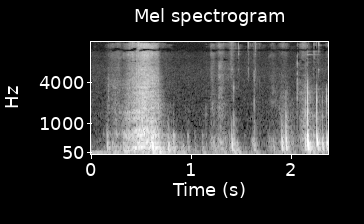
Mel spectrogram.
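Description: Faint handling noise: a short rasp about half a second in, then light scattered clicks as fingers take hold of the sneaker's metal Jumpman hang tag on its ball chain.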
